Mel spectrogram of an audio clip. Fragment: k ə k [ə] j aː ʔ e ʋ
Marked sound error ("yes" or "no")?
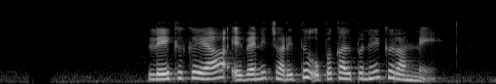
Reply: no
